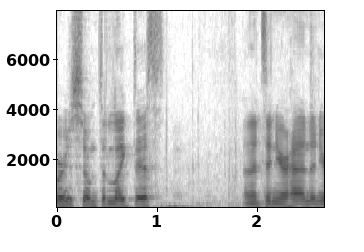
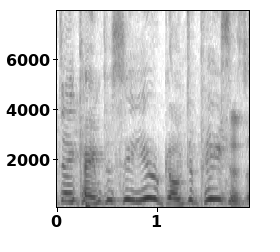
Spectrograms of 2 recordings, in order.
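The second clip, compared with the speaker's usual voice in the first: high, slow, laughing through the words; 5 dB louder, slower than usual. Retold or imitated. Classmate explaining the crowd, slow high laugh. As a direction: savor the doom while laughing.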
